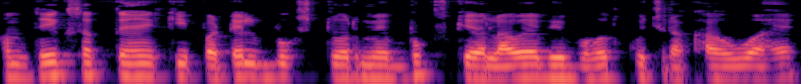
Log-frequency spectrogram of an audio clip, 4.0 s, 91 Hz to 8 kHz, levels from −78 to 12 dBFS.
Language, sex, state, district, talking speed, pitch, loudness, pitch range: Hindi, male, Bihar, Supaul, 270 wpm, 130 Hz, -19 LUFS, 125-135 Hz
